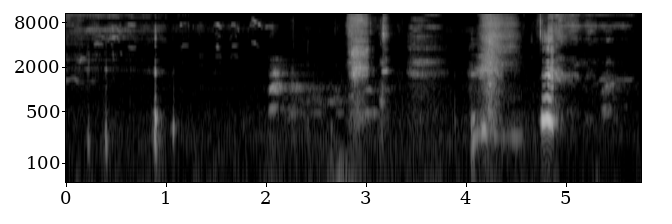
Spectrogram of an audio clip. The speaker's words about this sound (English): Oh, it's still up there. I'm about to sneeze again.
